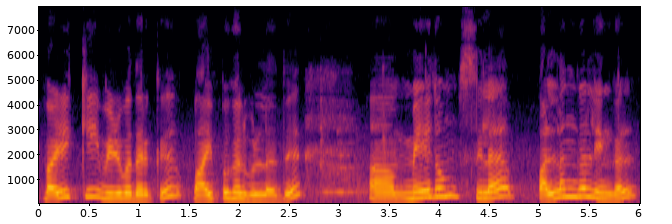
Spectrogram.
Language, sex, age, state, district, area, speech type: Tamil, female, 18-30, Tamil Nadu, Ariyalur, rural, spontaneous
